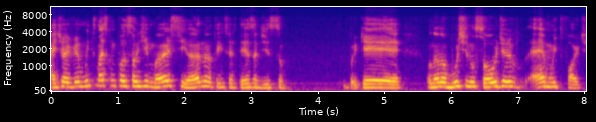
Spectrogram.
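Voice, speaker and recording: A man is talking in a high voice. It moves up and down in an ordinary way. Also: moderate pace. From southern Brazil, Porto Alegre. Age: 20s. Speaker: esports commentator. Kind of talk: casual interview.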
